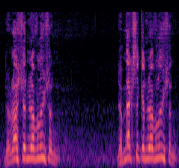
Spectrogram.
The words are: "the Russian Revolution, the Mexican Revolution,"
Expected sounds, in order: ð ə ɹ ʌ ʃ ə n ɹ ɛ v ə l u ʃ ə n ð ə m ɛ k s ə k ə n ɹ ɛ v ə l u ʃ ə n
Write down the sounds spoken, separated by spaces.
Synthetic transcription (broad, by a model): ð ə ɹ ʌ ʃ ə n ɹ ɛ v ə l u ʃ ə n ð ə m ɛ k s ə k ə n ɹ ɛ v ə l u ʃ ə n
